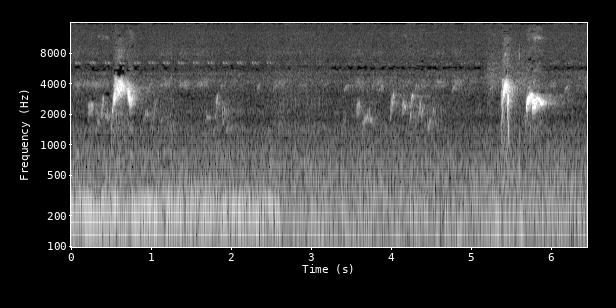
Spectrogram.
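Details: Red-whiskered bulbul at a fighting trap against a wild bird, said to have a fine twisting forest voice: two loud whistled phrases about five seconds apart with soft chirps between them and a faint insect hum.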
